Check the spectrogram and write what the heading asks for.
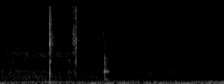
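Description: A few small plastic clicks as dual tip pens are handled and swapped in their plastic case: one sharp click about half a second in, then two fainter ones.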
